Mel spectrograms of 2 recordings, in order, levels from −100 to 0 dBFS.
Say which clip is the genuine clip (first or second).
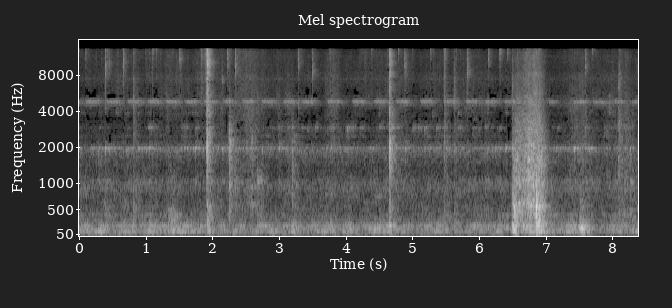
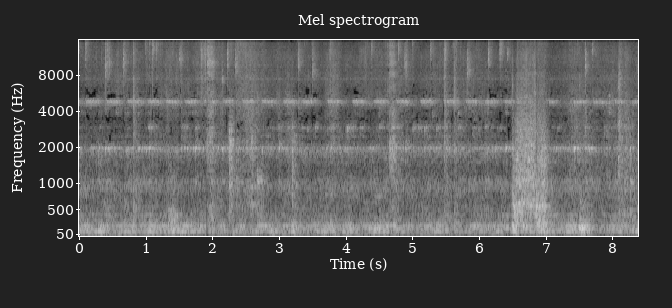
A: first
